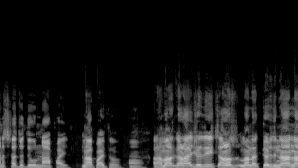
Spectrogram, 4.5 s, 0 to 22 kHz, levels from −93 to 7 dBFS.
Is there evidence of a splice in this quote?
no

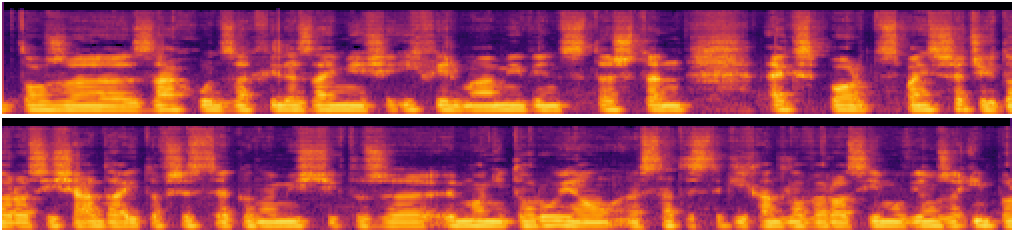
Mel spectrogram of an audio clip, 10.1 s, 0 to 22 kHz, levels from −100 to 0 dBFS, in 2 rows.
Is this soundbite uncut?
yes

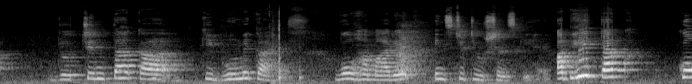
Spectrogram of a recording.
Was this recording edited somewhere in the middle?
yes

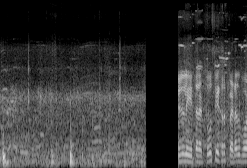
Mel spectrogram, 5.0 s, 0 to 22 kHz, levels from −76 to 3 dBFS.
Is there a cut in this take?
yes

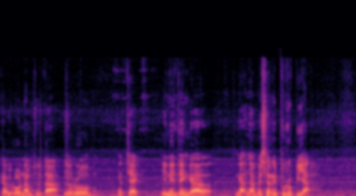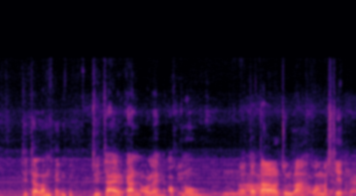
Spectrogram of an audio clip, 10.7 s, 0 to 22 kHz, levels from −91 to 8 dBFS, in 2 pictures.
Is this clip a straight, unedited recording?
no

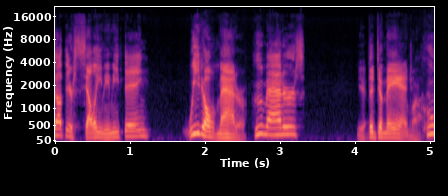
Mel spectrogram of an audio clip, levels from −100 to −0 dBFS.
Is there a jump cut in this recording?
no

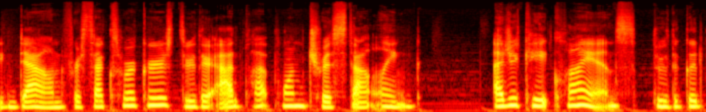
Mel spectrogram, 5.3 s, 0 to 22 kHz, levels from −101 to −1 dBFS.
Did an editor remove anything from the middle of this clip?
no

